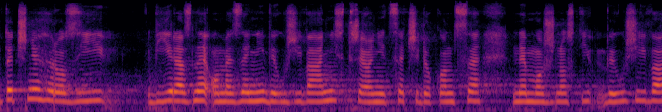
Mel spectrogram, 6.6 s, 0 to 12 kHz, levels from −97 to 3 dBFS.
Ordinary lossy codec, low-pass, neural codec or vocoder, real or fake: Opus, 24 kbps; 10.8 kHz; none; real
